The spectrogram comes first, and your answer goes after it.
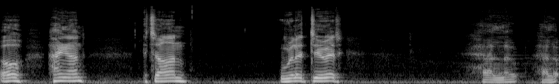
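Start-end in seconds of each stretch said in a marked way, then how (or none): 4.8-5.6 very quiet, low, hushed, hesitant robot voice. Checking whether the device is on during a podcast, in a tentative robot voice. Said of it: "A tentative robot".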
